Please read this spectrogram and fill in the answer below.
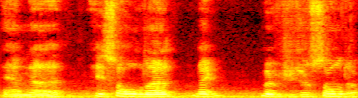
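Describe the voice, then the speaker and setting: Audible room echo surrounds a man's high-pitched voice. His intonation stays fairly even. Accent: American. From Missouri. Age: 90s. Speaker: longtime resident, Air Force veteran. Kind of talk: oral history interview.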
